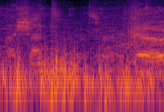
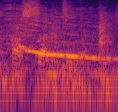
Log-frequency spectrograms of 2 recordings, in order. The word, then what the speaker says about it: Asante: Then came a time when the people in this part of the world, what is now Asante, wrongly pronounced Ashanti, it is Asante, correct, started establishing towns and villages.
